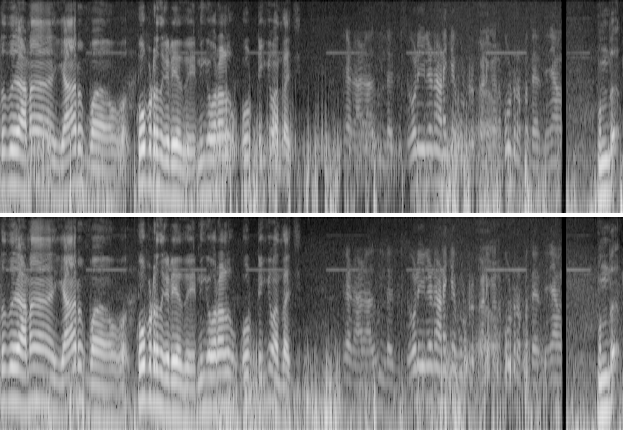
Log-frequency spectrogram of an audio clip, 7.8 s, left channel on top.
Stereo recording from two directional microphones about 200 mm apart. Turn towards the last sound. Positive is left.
turn(degrees=0)  # may be behind; listen again after turning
